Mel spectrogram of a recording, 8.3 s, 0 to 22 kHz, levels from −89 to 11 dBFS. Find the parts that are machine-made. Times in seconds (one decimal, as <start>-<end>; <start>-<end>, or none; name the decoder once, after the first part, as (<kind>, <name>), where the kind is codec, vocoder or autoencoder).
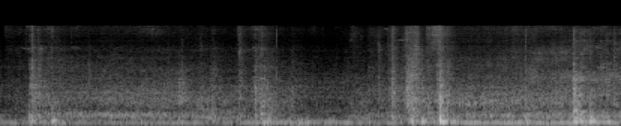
1.4-2.1 (vocoder, Vocos); 7.6-8.3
